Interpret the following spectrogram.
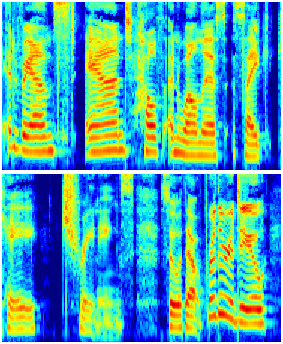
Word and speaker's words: PSYCH-K: I don't even know if I'm pronouncing it right. Is that correct? Yes, it is. PSYCH-K.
